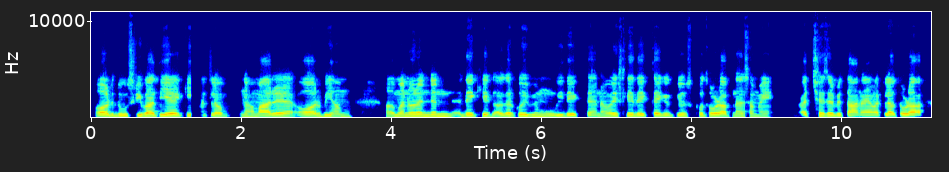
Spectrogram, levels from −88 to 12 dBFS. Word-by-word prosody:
और 160 0 +3
दूसरी 160 +3 0
बात 175 0 +4
ये 170 -1 +6
है 165 - +3
कि 185 +4 -3 0.2
मतलब 170 +3 -1 0.2
हमारे 165 0 +3
और 160 +1 0
भी 185 0 0
हम 175 0 -6 0.5
अ, - - -2
मनोरंजन 190 +3 +1 0.3
देखिए 175 +2 +1
अगर 175 +1 +1
कोई 180 - +4
भी 180 +1 -4
मूवी 160 +1 -2
देखता 145 -2 -1
है 140 - -6
ना 165 +3 -7
वो 175 - -1
इसलिए 175 +1 0
देखता 165 0 0
है 165 - +4
क्योंकि 165 +1 -3
उसको 170 +2 -3
थोड़ा 170 +1 +3
अपना 170 +2 -3
समय 165 -1 -5 0.5
अच्छे 170 +1 -1
से 170 0 +3
बिताना 150 -1 0
है, 155 0 0
मतलब 155 +1 +1
थोड़ा 155 0 +5
165 Hz, 195 wpm, -24 LUFS, 160-175 Hz, 0.5 s, ये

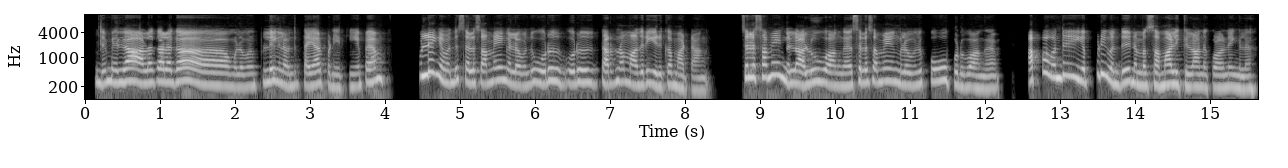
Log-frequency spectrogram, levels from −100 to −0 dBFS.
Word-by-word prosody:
இந்த 245 -2 -4
மாரிலாம் 270 +1 +5
அழகழகா 260 +2 +3 0.2
அ - - +2 0.3
அவங்கள 200 -1 -5
வந்து 205 0 -8
பிள்ளைங்கள 260 -1 0
வந்து 215 +2 -8
தயார் 225 +3 +1
பண்ணியிருக்கீங்க. 200 -1 -7
இப்ப 260 +4 +1 0.6
புள்ளைங்க 390 -1 +6
வந்து 260 +4 -3
சில 245 -2 +2
சமயங்கள்ல 255 -2 0
வந்து 235 +4 -6
ஒரு 285 +4 0 0.2
ஒரு 255 +3 -1 0.3
தருணம் 255 +3 -1
மாதிரி 225 +2 0
இருக்க 205 +2 -4
மாட்டாங்க. 165 -3 -6 0.5
சில 335 0 +6
சமயங்கள்ல 340 -9 +2
அழுவுவாங்க, 235 -3 -2 0.2
சில 255 -2 -1
சமயங்கள்ல 260 -4 -1
வந்து 230 +3 -6
கோவப்படுவாங்க. 200 -10 -3 0.6
அப்ப 445 -2 -2
வந்து 335 +3 +3 0.3
எப்படி 395 +10 -2
வந்து 235 +2 +1
நம்ம 220 -2 -1
சமாளிக்கலாம் 215 -2 +2
அந்த 195 - -6
குழந்தைங்கள? 190 -2 -4
240 Hz, 140 wpm, -24 LUFS, 210-270 Hz, 0.6 s, புள்ளைங்க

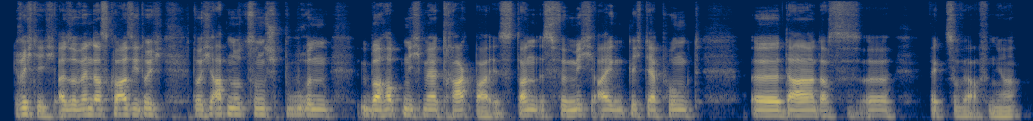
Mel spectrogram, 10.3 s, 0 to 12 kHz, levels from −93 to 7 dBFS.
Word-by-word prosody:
Richtig, 120 -9 -1
also 110 0 +2
wenn 120 +2 +1
das 120 0 +2
quasi 120 0 +5
durch 120 -2 -3 0.3
durch 115 -3 -3
Abnutzungsspuren 125 - -3 0.2
überhaupt 115 +3 +4
nicht 115 -1 -5
mehr 115 -1 +1
tragbar - - +1
ist, - - -10
dann 110 0 +2
ist 105 0 -8
für 110 - -5
mich 110 +2 -3
eigentlich 110 0 -1
der - - +2
Punkt, 105 0 -7 0.5
äh, 105 -1 +6
da 105 0 +6
das, 100 -4 -7
äh, 110 0 -5 0.4
wegzuwerfen, 85 - -8
ja. 90 +2 -7
110 Hz, 150 wpm, -23 LUFS, 105-120 Hz, 0.5 s, äh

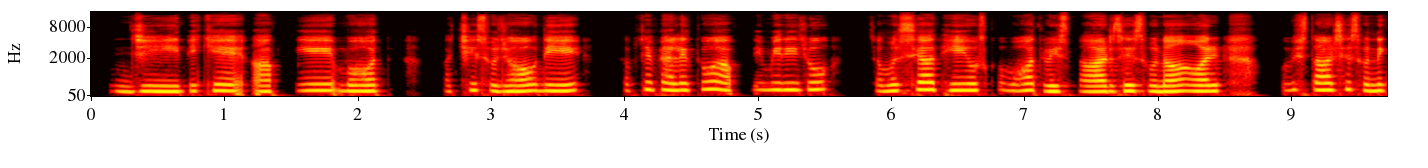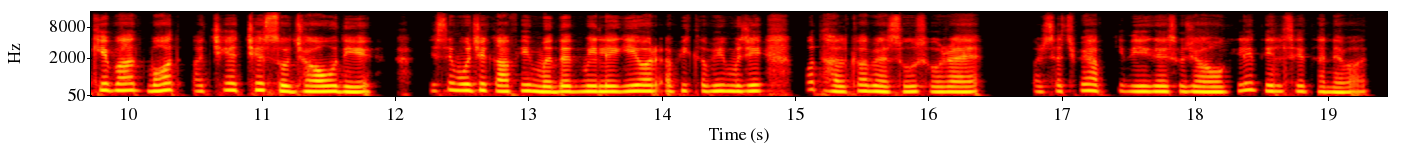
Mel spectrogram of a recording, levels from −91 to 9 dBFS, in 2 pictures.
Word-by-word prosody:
जी 235 0 +1
देखिए, 260 +1 0
आपके 275 +3 0
बहुत 255 0 +1 0.4
अच्छे 245 +5 -5
सुझाव 245 -2 +1
दिए 260 0 +2 0.4
सबसे 295 +4 -6
पहले 295 -2 +1
तो 330 +3 -5
आपने 300 - -5
मेरी 305 0 0
जो 315 +2 -3 0.3
समस्या 265 +6 +2
थी 285 0 +3
उसको 285 +1 -3
बहुत 275 0 -2
विस्तार 235 -1 +2
से 255 +1 +3
सुना 240 -1 +3 0.2
और 250 0 +5 0.5
विस्तार 295 0 +1
से 325 +2 -1
सुनने 270 -3 0
के 290 +2 +1
बाद 280 0 +1
बहुत 280 +4 +2
अच्छे-अच्छे 295 +4 -2
सुझाव 240 -2 +3
दिए। 225 0 +2 0.4
जिससे 265 +4 -6
मुझे 280 0 +2
काफ़ी 260 0 0
मदद 230 -1 +2
मिलेगी 235 +1 +3
और 255 0 +4
अभी-कभी 250 0 -3
मुझे 250 +1 +1
बहुत 325 +1 -11
हल्का 240 +2 -1
महसूस 230 -1 -1
हो 220 - 0
रहा 220 0 +2
है 220 +1 +1 0.4
और 230 - -10
सच 240 +1 -8
में 275 - -1
आपके 255 0 -6
दिए 235 -1 0
गए 235 0 +2
सुझावों 225 -2 0
के 225 +5 -12
लिए 305 - -3
दिल 245 -1 -1
से 240 - -3
धन्यवाद। 215 +1 -2
250 Hz, 175 wpm, -23 LUFS, 235-280 Hz, 0.5 s, और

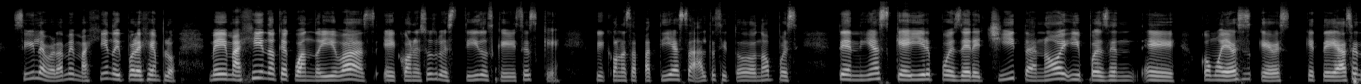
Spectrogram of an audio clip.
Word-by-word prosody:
Sí, 260 +4 -4
la 265 - 0
verdad 175 +5 -5
me 250 - -3
imagino. 240 +6 -4
Y, 225 - +3
por 225 -1 0
ejemplo, 215 -1 0 0.3
me 235 +2 +8
imagino 250 +5 +5
que 240 -2 +1
cuando 195 -3 -1
ibas, 195 +1 +2
eh, 195 - 0
con 190 0 -5
esos 245 +7 -7
vestidos 205 +1 -4
que 175 - -4
dices 220 +5 -5
que - - -12 0.3
que 200 -2 -6
con 195 +1 -7
las 190 - -3
zapatillas 200 +4 -2
altas 190 +6 -6
y 205 - -9
todo, 180 0 -7
¿no? 205 +2 -7
Pues 195 -2 -2 0.4
tenías 230 +3 +4
que 215 -2 +5
ir, 225 +2 +2
pues, 210 -3 -3
derechita, 195 - 0
¿no? 225 +8 0
Y, 225 -3 +1
pues, 200 -2 -2
en 190 -2 -8
eh, 190 -4 +3 0.2
como 215 -1 -4
ya 195 - +7
hay 200 - +6
veces 250 +4 -1
que 175 -2 +1
ves 175 +1 -3
que 205 - -4
te 185 -1 +2
hacen 190 +4 +2
205 Hz, 210 wpm, -23 LUFS, 190-230 Hz, 0.4 s, me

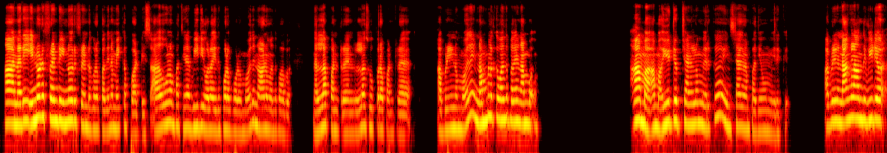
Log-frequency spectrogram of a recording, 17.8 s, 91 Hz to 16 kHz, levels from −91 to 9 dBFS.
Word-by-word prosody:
ஆ - - +11 0.2
நறைய 255 +3 +5
என்னோட 305 +4 +7
ப்ரண்டு 275 -2 +4
இன்னொரு 265 +1 +1
ப்ரண்டு 225 -4 -3
கூடப் 205 0 -6
பாத்தீங்கன்னா, 200 +2 -6
மேக்கப் 210 -2 -8
அர்ட்டிஸ்ட் 170 -1 -10
அவளும் 240 +4 -2
பாத்தீங்கன்னா, 220 -1 -6
வீடியோ 220 -1 -4
எல்லாம் 200 0 -1
இது 200 - -11
போலப் 195 -1 -3
போடும்பொழுது 185 +4 -7
நானும் 205 -1 -1
வந்து 190 0 -13
பாப்பேன். 175 -2 -11 0.5
நல்லா 215 +5 +1
பண்ற. 195 -1 -8 0.2
நல்லா 195 +5 -3
சூப்பரா 200 -1 -4
பண்ற 180 0 -16 0.9
அப்டின்னும்பொழுது, 210 - -4 0.2
நம்மளுக்கு 295 +4 +1
வந்து 285 +1 0
பாத்தீங்கன்னா 265 -2 +2
நம்ம 245 -2 -3 2.1
ஆமா, 265 -5 +7
ஆமா. 210 -2 -1
Youtube 260 +1 +1
சேனலும் 245 0 -2
இருக்கு. 220 +8 -7 0.2
Instagram 220 -1 -5
பதிவும் 190 0 -11
இருக்கு. 175 0 -16 0.8
அப்டி 255 +4 0 0.2
நாங்கள்லாம் 295 +3 +7
வந்து 280 -1 0
வீடியோ 285 -1 +4
220 Hz, 140 wpm, -21 LUFS, 200-260 Hz, 2.1 s, ஆ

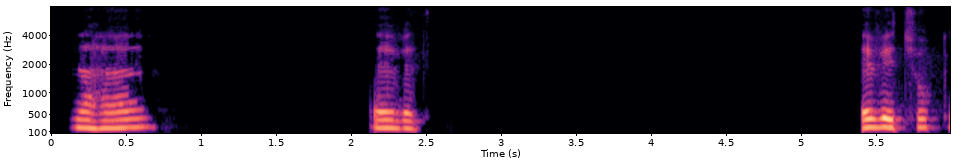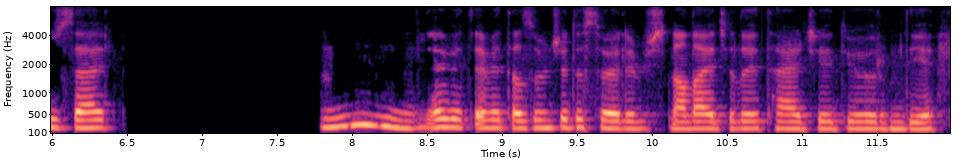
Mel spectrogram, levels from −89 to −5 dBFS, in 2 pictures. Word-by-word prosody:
Hı 190 - -1
hı. 185 +3 -1 1.5
Evet. 180 -3 -1 2.9
Evet, 195 0 +5
çok 195 0 -6
güzel. 185 -1 +2 1.4
Imm. 215 -4 +1
Evet, 195 0 +2
evet. 185 0 +1
Az 175 0 +3
önce 185 +1 0
de 195 - 0
söylemiştin 170 -3 0
alaycılığı 170 +1 0
tercih 165 -1 -2
ediyorum 165 -1 -2
diye. 155 0 0
180 Hz, 85 wpm, -25 LUFS, 165-195 Hz, 2.9 s, Evet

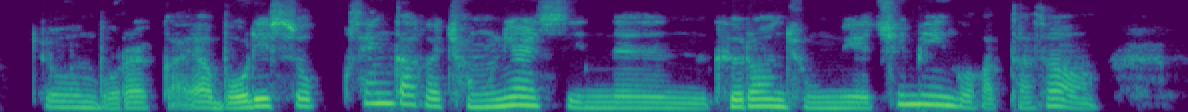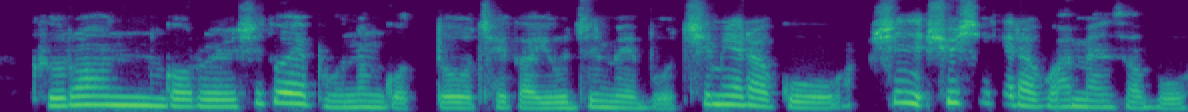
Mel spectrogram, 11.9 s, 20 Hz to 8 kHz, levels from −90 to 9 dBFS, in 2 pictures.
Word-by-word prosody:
좀 160 -2 -4
뭐랄까요? 150 +2 -3
머릿속 185 +5 +4
생각을 255 -7 +1
정리할 195 +6 +3
수 195 -4 -4
있는 150 -2 -3
그런 185 +3 +3
종류의 145 -2 -3
취미인 240 -2 +3
것 160 -6 -3
같아서 145 +8 -4 0.6
그런 220 0 +2
거를 185 -1 0
시도해 265 +2 +3
보는 165 -2 -4
것도 145 0 -3
제가 150 -2 -3
요즘에 150 +1 -3
뭐 150 - -9
취미라고 195 - 0
쉬 285 -4 +4
휴식이라고 255 - +1
하면서 165 -4 -5
뭐 130 -4 -8
175 Hz, 305 characters per minute, -22 LUFS, 150-210 Hz, 0.6 s, 머릿속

